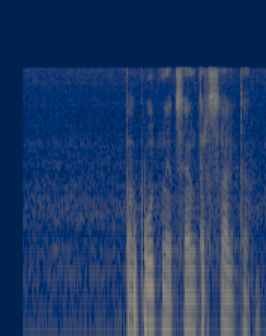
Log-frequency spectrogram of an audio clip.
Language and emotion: Russian, neutral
